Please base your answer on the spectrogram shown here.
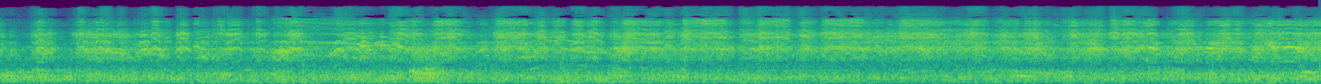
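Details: A hungry crowd of Black-headed gulls feeding along Westminster Embankment by the River Thames, London, keeps up a steady wash of harsh, high squealing cries that overlap without pause, with faint distant voices beneath.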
